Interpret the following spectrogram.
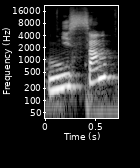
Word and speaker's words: Nissan: Wydawałoby się nic skomplikowanego znowu, ale po angielsku czytamy to słowo tak jakby było tylko przez jedno „s”, no i po angielsku nie zaczyna się ono na „ń”, tylko na /n/.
